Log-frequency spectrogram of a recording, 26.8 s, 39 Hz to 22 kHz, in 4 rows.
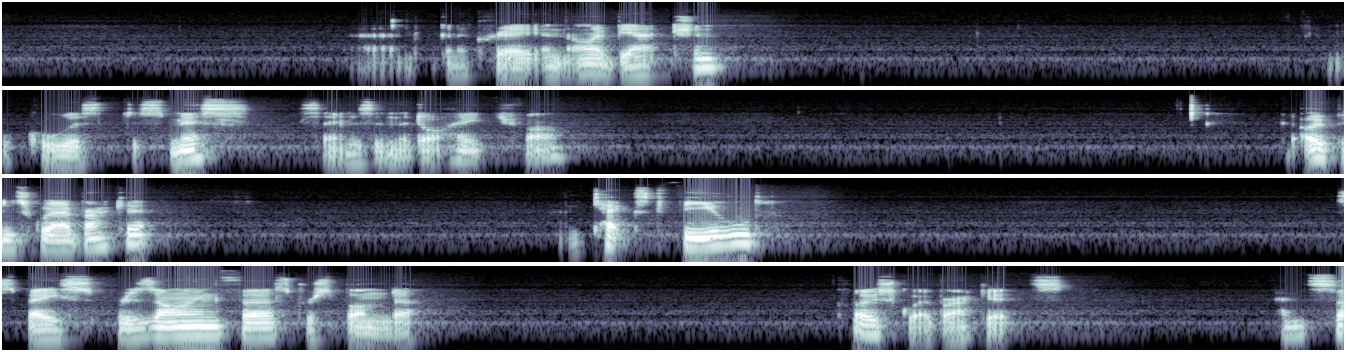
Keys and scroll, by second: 4.4 super+fn+-, 4.6-9.1 typing, 10.5 shift+], 12.1 w, 15.4 [, 17.1-18.6 typing, 20.0-26.4 typing.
